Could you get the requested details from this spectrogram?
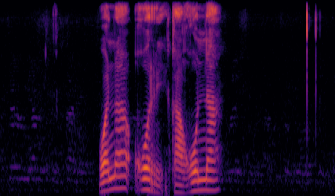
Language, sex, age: Northern Sotho, male, 26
